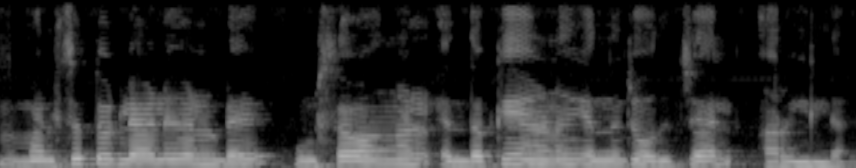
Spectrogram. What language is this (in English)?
Malayalam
